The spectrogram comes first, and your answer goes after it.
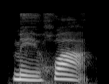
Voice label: "美化", Chinese

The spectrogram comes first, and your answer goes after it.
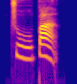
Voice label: "主办", Chinese

